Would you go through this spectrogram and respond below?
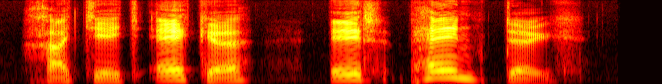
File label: cha tèid aige air peantadh, Gaelic; he will not manage painting; Painting and papering; A’ peantadh agus a’ pàipearachadh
